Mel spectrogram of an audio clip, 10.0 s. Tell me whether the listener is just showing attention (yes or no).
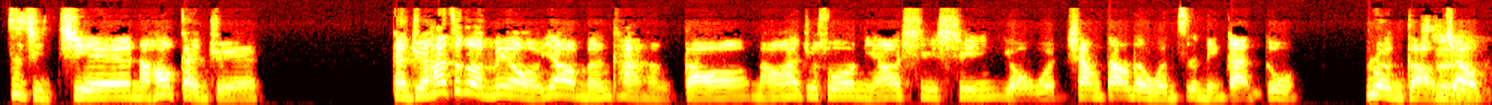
yes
